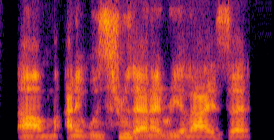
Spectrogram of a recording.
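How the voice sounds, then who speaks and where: A man with a Trinidadian accent at medium pitch and a moderate pace. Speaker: diversity and inclusion professional, panelist. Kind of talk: panel discussion. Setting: video call. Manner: halting.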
